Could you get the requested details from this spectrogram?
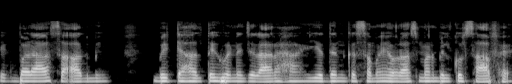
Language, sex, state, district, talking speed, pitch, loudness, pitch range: Hindi, male, Uttar Pradesh, Lucknow, 235 wpm, 150 Hz, -15 LUFS, 145-150 Hz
